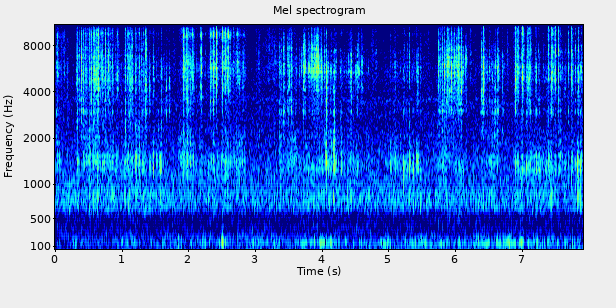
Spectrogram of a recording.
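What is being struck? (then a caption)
Coated scratch-art paper sheet scraped with a wooden stylus. A wooden stylus scratches across a flat black coated scratch-art paper sheet lying on a table while the other hand rests on the sheet. Quiet, bright, hissy scratching comes in uneven bursts of short strokes, with little low end and brief pauses between them.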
